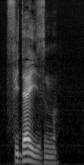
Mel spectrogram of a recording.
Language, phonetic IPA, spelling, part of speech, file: Polish, [fʲiˈdɛʲism̥], fideizm, noun, Pl-fideizm.ogg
